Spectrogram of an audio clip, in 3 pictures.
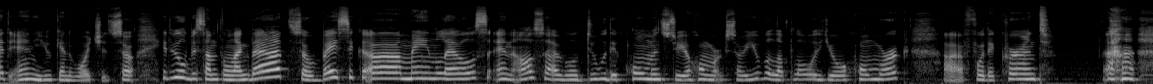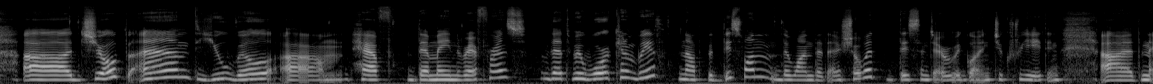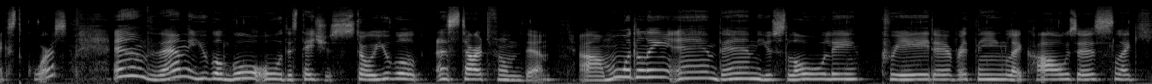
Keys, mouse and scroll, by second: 12.4 click, 13.5 click, 14.8 click, 16.6 click, 19.2 click, 19.3 click, 23.3 click, 23.4 click, 25.4 click, 25.4 click, 26.6 click, 28.2 click, 28.3 click, 30.3 click, 31.4 click, 32.1 click, 32.8 click, 33.5 click, 33.6 click, 34.2 click.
